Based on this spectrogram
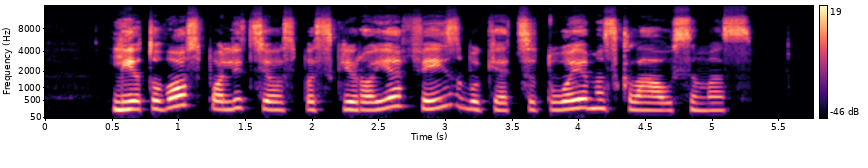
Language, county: Lithuanian, Alytus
